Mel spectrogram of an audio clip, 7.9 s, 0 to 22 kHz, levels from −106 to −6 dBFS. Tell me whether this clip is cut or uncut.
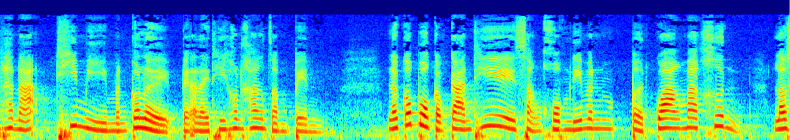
uncut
